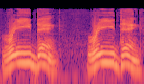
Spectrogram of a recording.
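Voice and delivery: "Reading" as two distinct beats, rea-ding; short pause between syllables. Shown as a demonstration. Teacher shows learners the short stop, syllable by syllable. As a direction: break "reading" after rea. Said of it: "وقف قصير".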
